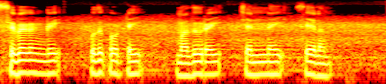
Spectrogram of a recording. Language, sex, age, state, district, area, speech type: Tamil, male, 30-45, Tamil Nadu, Sivaganga, rural, spontaneous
